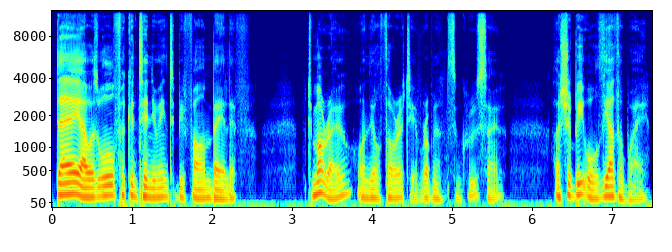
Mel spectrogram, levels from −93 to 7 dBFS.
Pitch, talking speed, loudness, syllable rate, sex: 115 Hz, 210 wpm, -20 LUFS, 6.2 syllables/s, male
